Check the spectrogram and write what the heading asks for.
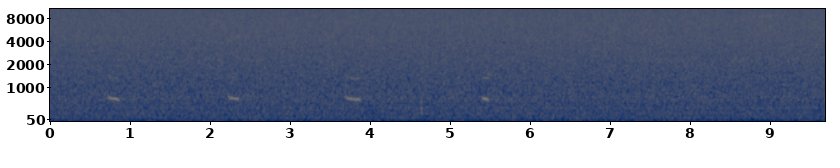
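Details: Mini Rex rabbit snoring and snorting: soft, brief nasal squeaks about every one and a half seconds over steady hiss.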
